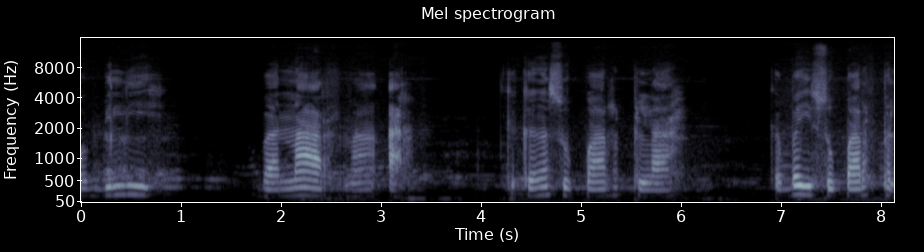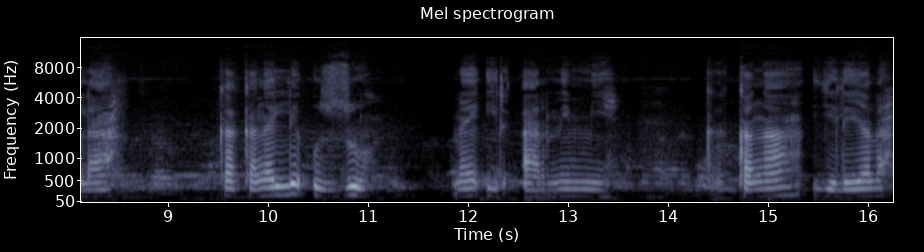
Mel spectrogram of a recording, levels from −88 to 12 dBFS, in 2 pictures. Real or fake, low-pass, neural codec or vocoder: real; 14.4 kHz; none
